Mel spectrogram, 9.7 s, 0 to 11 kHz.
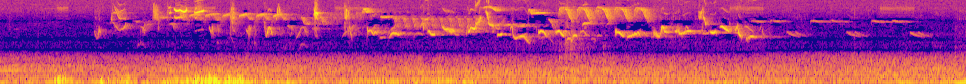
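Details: Eurasian blackcap male in a garden in Weener, East Frisia, Germany, April 2024: a bright, tumbling warble of quick chirps and slurred whistles. The song runs several seconds and ends in softer scattered notes, with low rumbling background noise.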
